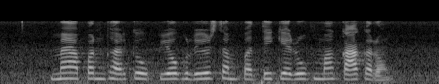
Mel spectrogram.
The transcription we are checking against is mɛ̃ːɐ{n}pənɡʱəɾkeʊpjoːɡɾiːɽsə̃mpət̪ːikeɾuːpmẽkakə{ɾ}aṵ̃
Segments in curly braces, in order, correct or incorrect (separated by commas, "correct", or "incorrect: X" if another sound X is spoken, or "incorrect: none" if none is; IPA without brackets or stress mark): incorrect: none, correct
